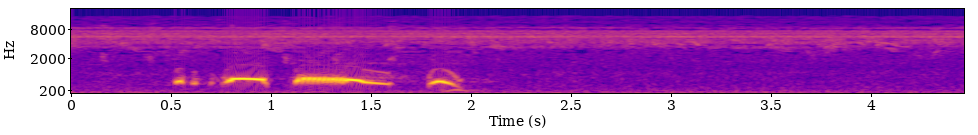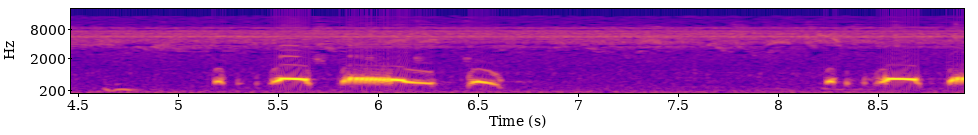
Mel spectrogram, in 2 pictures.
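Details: Spotted dove (tekukur) calling in the pokal tanggung style, a lure call meant to make new birds start calling: three low, mellow cooing phrases, each a short note then drawn-out falling coos, spaced about four seconds apart over steady high hiss.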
